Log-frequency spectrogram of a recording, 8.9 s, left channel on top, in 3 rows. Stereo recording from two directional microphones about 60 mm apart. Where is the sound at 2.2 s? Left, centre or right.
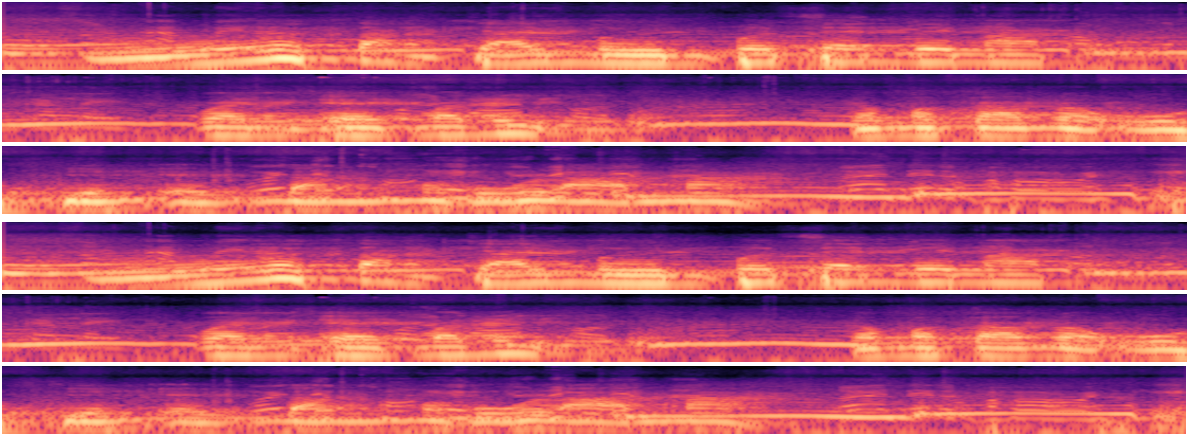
Centre.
